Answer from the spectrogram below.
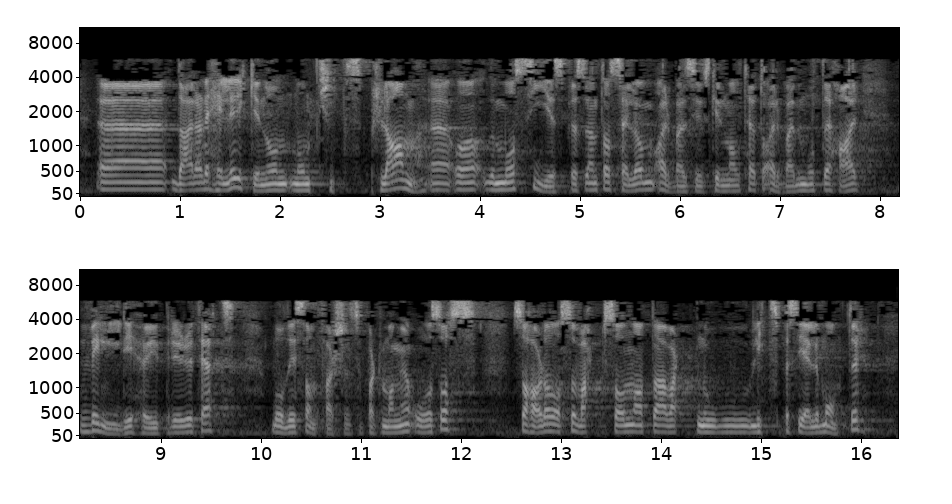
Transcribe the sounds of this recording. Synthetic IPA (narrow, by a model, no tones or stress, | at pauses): d̪æːɾæɖɛɦɛlːəɾɪkːənuːənːuːənt̪ʰɪt̪spʰlɑːnʔɔd̪ɛmɔsiːəspʰɾɛsɪd̪ɛnt̪ɑt̪sɛlːɔmʔɑ̰ɾbæɪd̪sjiːʋskʰɾɪmɪnɑlɪt̪ʰeːt̪ɔɑɾbæɪd̪əmʊt̪̚d̪ɛhɑɾ | ʋɛld̪ɪhœʏpʰɾɪʊɾɪt̪ʰeːt̪ | boːd̪əɪsɑmfæʂəl̩sd̪ɛpɑʈəmɑŋːəʔɔhɔsɔs | sɔɦɑɖɛɔsːɔʋæʈːsɔnːɑt̪̚d̪ɛhɑɾʋæʈːnuːlɪt̪ːspɛsɪɛlːəmoːnət̪əɾ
